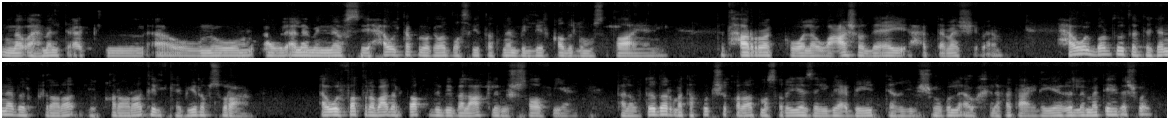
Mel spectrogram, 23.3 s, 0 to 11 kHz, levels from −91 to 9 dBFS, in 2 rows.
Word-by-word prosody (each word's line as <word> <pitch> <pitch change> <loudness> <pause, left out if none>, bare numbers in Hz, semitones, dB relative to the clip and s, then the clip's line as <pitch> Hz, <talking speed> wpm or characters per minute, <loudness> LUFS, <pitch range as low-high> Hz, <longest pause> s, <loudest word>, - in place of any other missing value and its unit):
لو 110 -4 +2
أهملت 115 +4 -1
أكْل، 110 -1 -5
أو 110 0 -2
نوم، 115 +1 0
أو 115 -1 +2
الألم 125 0 +3
النَفْسي 115 -1 0
حاول 135 -1 +1
تاكل 135 -2 -3
وجبات 115 0 0
بسيطة، 110 0 -6
تنام 120 +2 -2
بالليل 110 +1 -3
قدْر 110 -1 0
المستطاع 105 +1 +2
يعني، 105 +2 -12 0.6
تتحرك 125 -1 +6 0.2
ولو 110 0 +2
10 125 -1 +4
دقايق 110 +2 0
حتى - - -7
مَشي 110 0 -5
فاهم؟ - - -11 0.6
حاول 185 - +4
برضه 160 +1 +1
تتجنب 135 +1 0
القِرارات، 115 +1 -2
القَرارات 120 +5 -2
الكبيرة 125 0 -2
بسرعة. 130 0 -3 0.7
أول 140 +1 +8
فترة 140 -1 +2
بعد 135 +2 +4
الفقد 140 +1 +1
بيبقى 120 -3 -1
العقل 120 +2 0
مش 105 - -10
صافي 110 -1 -2
يعني، 100 0 -14 0.4
فلو 105 -1 -4
تقدَر 150 0 +6
ما 120 - 0
تاخدش 145 +6 -6
قرارات 120 +3 -1
مصيرية 115 +2 -1
زَي 105 -1 -3
بيع 110 0 -1
بيت، 110 +3 -1
تغيير 100 0 -8
شغل، 120 +3 -3
أو 110 - -3
خلافات - - -8
عائلية 110 +3 -1
غِير 120 +2 +1
لمّا 125 +1 +1
تهدا 145 +3 0
شوية. 155 - -4
115 Hz, 150 wpm, -24 LUFS, 110-125 Hz, 0.7 s, أول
